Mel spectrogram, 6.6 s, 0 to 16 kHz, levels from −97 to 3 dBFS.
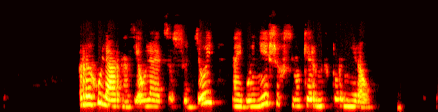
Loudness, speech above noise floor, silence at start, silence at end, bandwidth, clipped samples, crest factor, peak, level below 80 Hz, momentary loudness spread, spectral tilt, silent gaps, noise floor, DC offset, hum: -20 LUFS; over 71 dB; 1.2 s; 0.55 s; 6.8 kHz; under 0.1%; 18 dB; -2 dBFS; -74 dBFS; 12 LU; -7 dB/octave; 5.90-5.95 s; under -90 dBFS; under 0.1%; none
